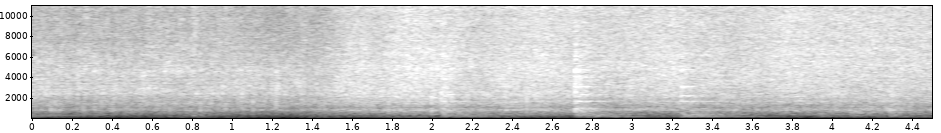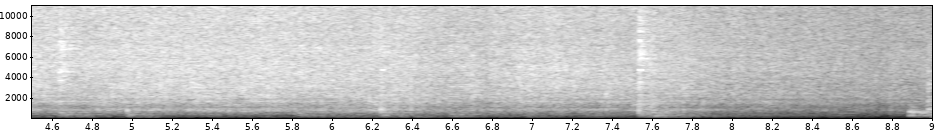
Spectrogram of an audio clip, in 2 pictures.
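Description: A blended spice paste for a Bengali puti fish jhal hits a hot pan with chopped garlic and bursts into a loud, hissing sizzle. Stirring knocks and scrapes sound through the sizzle as the frying settles.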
